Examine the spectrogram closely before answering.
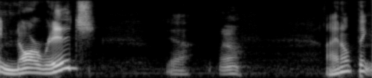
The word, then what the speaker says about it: Norwich: norwich i said norwich how do you say it norwich you say no ridge yeah well i don't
